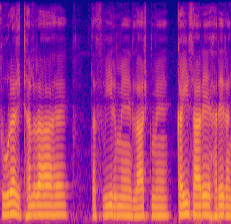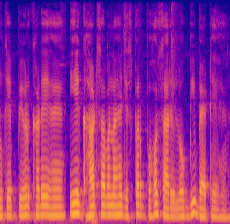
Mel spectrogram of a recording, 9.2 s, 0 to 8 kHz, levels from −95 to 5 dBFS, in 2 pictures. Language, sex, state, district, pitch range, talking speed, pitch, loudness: Hindi, male, Uttar Pradesh, Jyotiba Phule Nagar, 115-130 Hz, 190 wpm, 125 Hz, -18 LUFS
